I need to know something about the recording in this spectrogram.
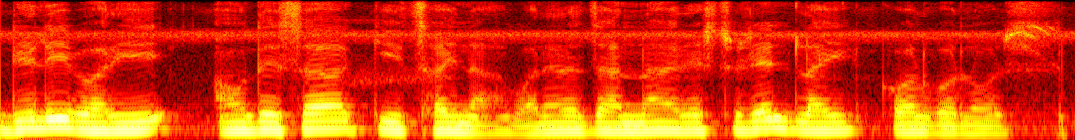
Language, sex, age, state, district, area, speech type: Nepali, male, 60+, West Bengal, Kalimpong, rural, read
